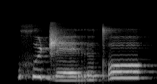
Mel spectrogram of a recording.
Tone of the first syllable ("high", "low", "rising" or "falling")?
high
